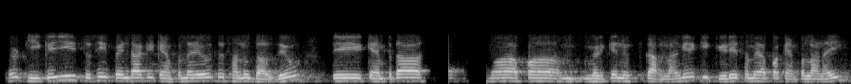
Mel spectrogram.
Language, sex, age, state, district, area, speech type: Punjabi, male, 18-30, Punjab, Patiala, rural, conversation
